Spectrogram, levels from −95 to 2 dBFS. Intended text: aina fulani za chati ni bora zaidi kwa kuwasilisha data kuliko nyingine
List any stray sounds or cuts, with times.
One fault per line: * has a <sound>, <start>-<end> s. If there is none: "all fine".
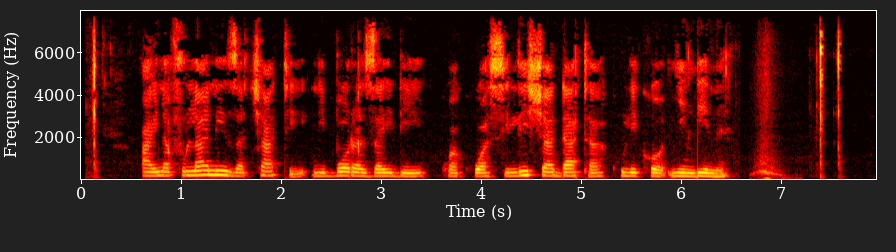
* has a whoosh, 6.7-7.2 s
